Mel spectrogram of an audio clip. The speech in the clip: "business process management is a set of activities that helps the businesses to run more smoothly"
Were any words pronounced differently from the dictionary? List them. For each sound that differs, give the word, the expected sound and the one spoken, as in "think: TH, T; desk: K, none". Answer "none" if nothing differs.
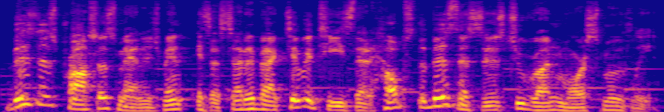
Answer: none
